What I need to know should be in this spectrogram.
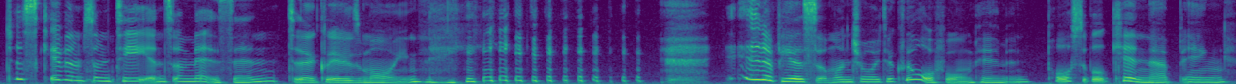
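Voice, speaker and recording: An eccentric, creepy male undertaker, as a woman puts him on for a fan audio drama. He talks slowly and playfully, breaking into high cackles, with a mellow, dark-toned voice. The sound is close and dry. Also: very animated, creaky, no room sound, full character voice. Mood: amused. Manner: giggly, playful, cackling laughs. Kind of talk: fan ASMR roleplay.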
